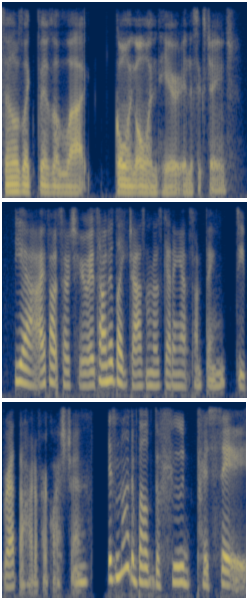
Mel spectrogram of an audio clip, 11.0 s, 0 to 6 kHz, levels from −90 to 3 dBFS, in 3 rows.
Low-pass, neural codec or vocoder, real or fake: 5.4 kHz; autoencoder, 48 kHz, 32 numbers a frame, DAC-VAE, trained on Japanese speech; fake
